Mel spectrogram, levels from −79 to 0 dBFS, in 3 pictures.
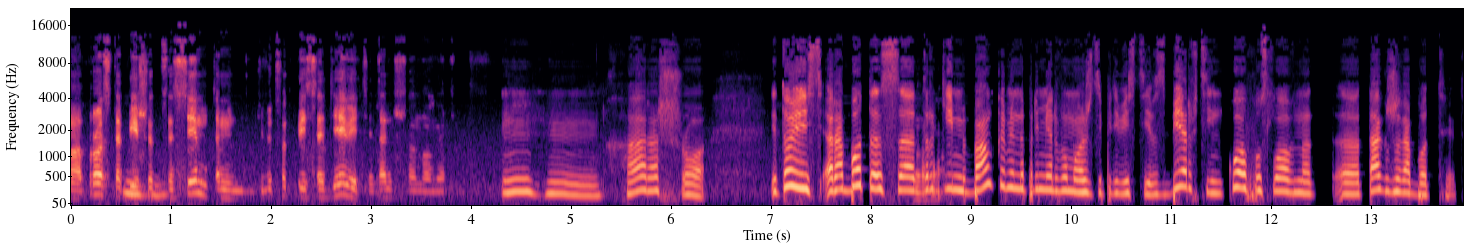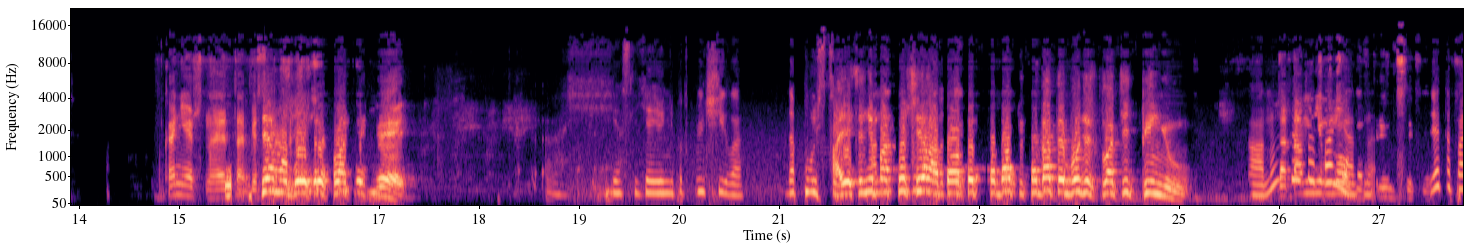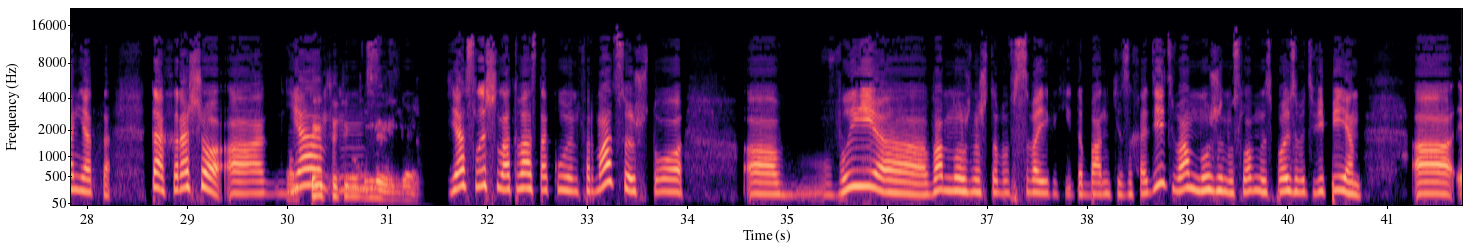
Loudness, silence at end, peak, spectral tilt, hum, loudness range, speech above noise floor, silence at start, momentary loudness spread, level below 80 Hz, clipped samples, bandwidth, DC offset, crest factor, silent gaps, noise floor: -16 LUFS; 0 s; 0 dBFS; -4.5 dB/octave; none; 8 LU; 40 dB; 0 s; 15 LU; -54 dBFS; under 0.1%; 14 kHz; under 0.1%; 16 dB; none; -56 dBFS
